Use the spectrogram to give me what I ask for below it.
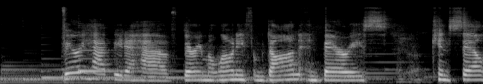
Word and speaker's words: Moloney: Very happy to have Barry Moloney from Don and Barry's Kinsale Historic Strolls.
